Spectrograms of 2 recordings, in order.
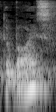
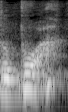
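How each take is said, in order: First: The name is said in a non-French way. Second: The name is said the French way. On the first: This is how the man himself said his name. The speaker calls it right. "he pronounces it Du Bois" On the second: This is how the name would be said in French. The speaker calls it wrong. "would have been the French pronunciation"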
